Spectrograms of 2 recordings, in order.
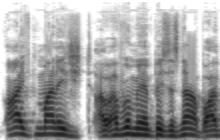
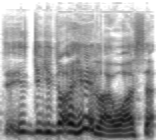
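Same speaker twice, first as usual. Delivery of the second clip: incredulous question; 7 semitones higher than usual. Retold or imitated. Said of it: "I was like".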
